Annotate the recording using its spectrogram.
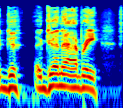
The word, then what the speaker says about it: Gnabry: And they definitely don't pronounce the G. There's a sort of a hint of it. It's like Gnabry. But definitely no Gnabry.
